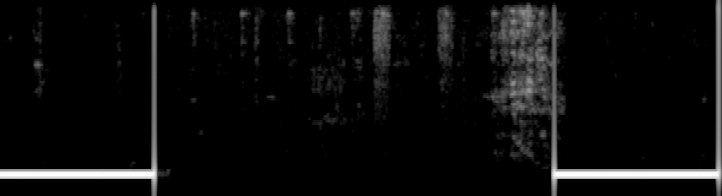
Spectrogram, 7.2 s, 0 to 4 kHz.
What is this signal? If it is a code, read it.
Ringback tone (North America), 440 + 480 Hz.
